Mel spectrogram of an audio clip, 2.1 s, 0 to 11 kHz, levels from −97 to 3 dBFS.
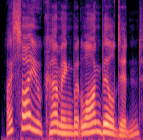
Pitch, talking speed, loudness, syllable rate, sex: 185 Hz, 195 wpm, -16 LUFS, 4.6 syllables/s, male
